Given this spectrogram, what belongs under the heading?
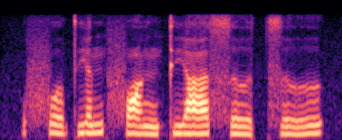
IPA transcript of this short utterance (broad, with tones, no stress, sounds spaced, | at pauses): f ɤ˨˩ t̪ j ɛ˦ n f ɑ˨˩ ŋ t̪ j ä˧˥ s ɹ̩˨˩ t͡s ɹ̩˧˥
